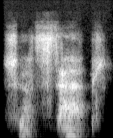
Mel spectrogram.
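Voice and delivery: breathy whisper, hushed drama; whispered aside. Pretend. Co-host whispering a spooky aside. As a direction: hush it like a ghost story.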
